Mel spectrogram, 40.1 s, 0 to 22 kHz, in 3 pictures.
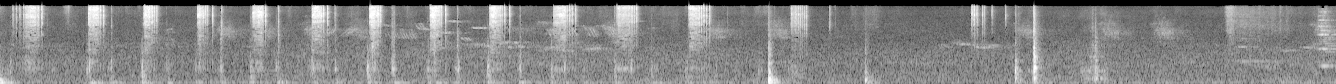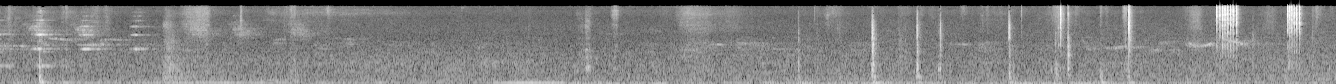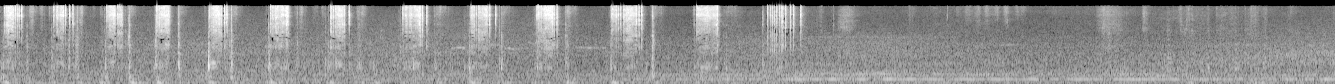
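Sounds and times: socket ratchet clicking: 0.0s - 7.2s, 7.8s - 8.4s, 23.5s - 24.7s, 25.5s - 34.8s.

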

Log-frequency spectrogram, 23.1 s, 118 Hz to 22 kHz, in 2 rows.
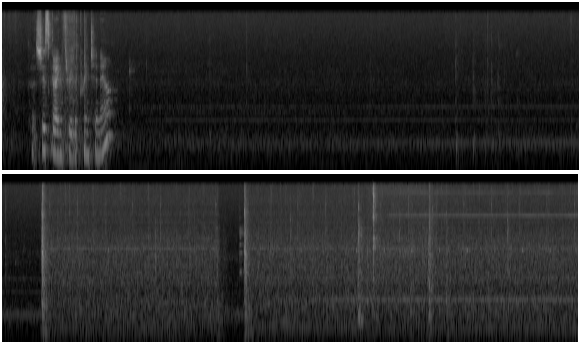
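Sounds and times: printer mechanism running: 12.4s - 23.0s.

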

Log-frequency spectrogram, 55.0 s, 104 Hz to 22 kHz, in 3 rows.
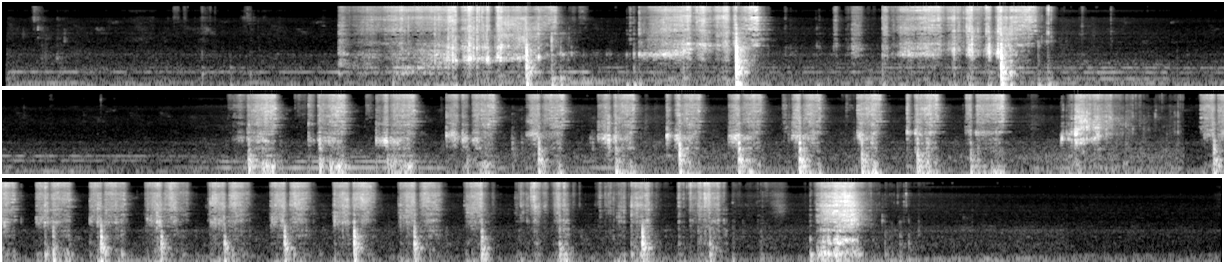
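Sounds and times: knife slicing on wooden board: 5.1s - 8.5s, 9.4s - 11.5s, 22.0s - 33.5s, 36.3s - 47.6s, 48.8s - 49.7s
knife scraping across board: 9.4s - 11.6s, 12.8s - 15.8s, 21.8s - 33.5s, 36.3s - 47.7s, 48.8s - 49.8s.

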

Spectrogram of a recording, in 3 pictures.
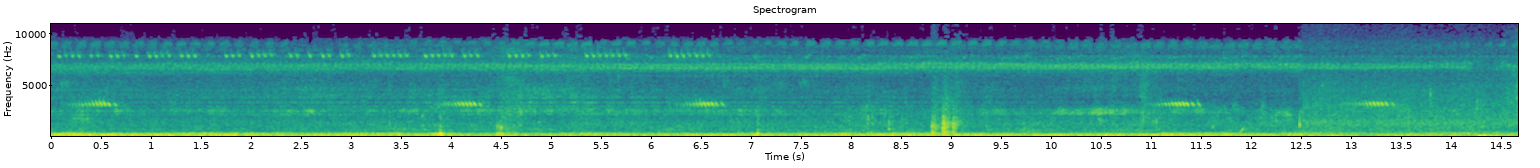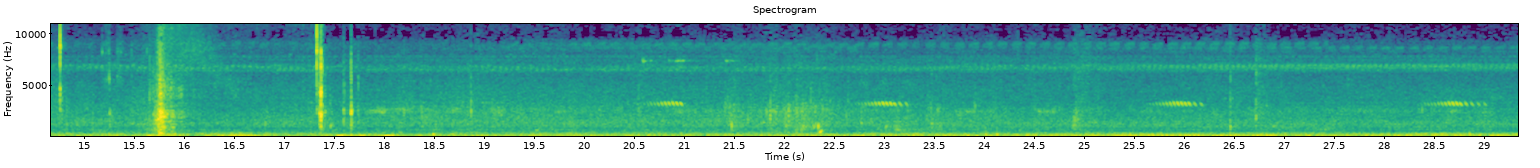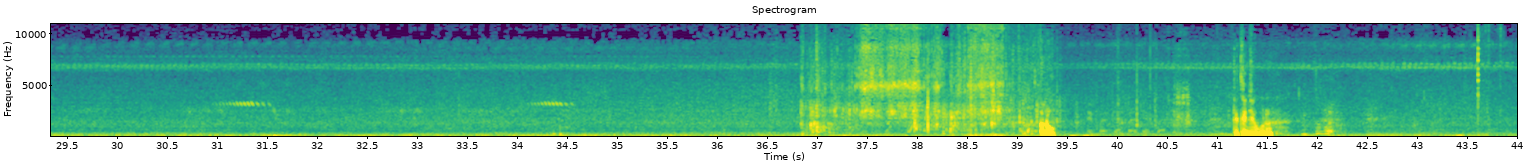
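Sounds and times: insect drone: 0.0s - 44.0s
brief swish: 15.6s - 16.2s.

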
